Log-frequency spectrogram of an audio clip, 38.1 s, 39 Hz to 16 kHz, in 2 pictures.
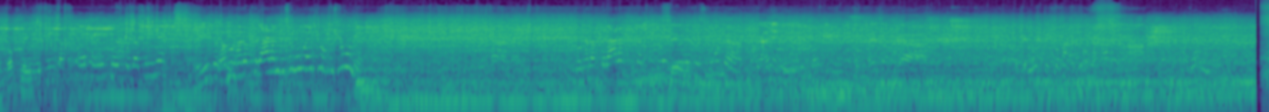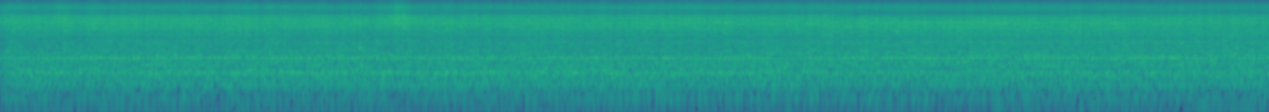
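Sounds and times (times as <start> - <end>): machine drone humming: 0.0 - 38.0.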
